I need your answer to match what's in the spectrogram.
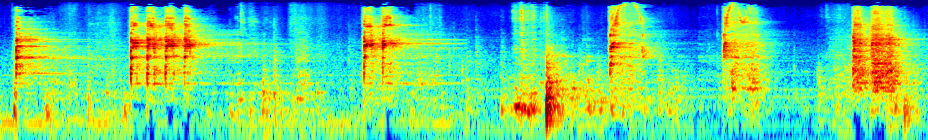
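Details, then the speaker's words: Snowblower with the engine off and the spark plug disconnected, impeller turned by hand: a short high squeak with each push from the auger brake rubbing the pulley. This is normal. "well what that noise is is like a brake system that goes around the pulley to make them stop quicker when you release the augur lever so it's totally normal that you hear this noise when it stopped like this and you turn it"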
